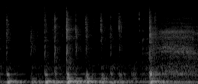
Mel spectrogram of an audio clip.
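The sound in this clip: Rapid typing on a computer keyboard as a website address is entered into a comments box, a quick, faint run of soft key clicks with a heavier tap near the end.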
